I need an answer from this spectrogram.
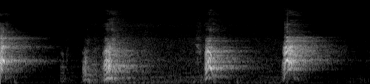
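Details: Shih Tzu dog pestering a myna bird: four rough, punchy barks, about one per second, each fading quickly.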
